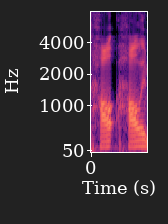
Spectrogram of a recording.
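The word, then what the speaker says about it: Hawley: People get really upset because it's Holly, Minnesota, even though it's spelled Howley, because we like to go with the Dutch pronunciation on everything.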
